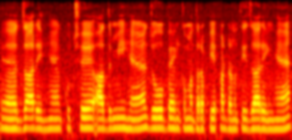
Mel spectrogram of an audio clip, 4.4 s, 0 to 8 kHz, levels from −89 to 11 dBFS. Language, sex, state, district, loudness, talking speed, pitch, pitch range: Hindi, female, Haryana, Jhajjar, -16 LUFS, 165 wpm, 165 Hz, 165-175 Hz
